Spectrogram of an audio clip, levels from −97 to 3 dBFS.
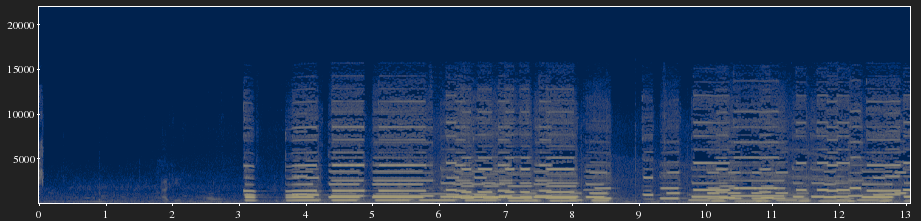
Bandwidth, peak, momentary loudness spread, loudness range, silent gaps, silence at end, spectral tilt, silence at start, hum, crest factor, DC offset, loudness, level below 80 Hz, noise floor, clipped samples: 15 kHz; -18 dBFS; 7 LU; 7 LU; none; 0 s; -2.5 dB/octave; 0 s; none; 14 dB; under 0.1%; -31 LUFS; -74 dBFS; -71 dBFS; under 0.1%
